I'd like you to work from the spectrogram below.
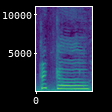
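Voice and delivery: loud high call across the field; calling a dog. Real, not acted.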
